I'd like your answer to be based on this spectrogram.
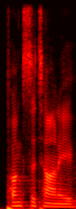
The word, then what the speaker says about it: Punxsutawney: Punxsutawney, did I say that right? – Punxsutawney, whatever.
